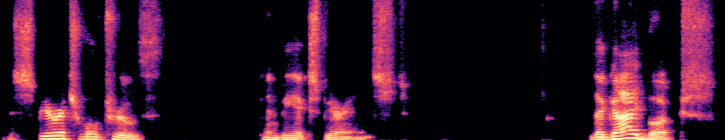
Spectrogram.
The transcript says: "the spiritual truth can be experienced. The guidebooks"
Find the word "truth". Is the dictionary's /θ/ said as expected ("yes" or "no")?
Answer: yes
